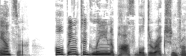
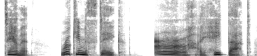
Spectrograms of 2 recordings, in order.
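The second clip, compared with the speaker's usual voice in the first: ordinary delivery, nothing marked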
